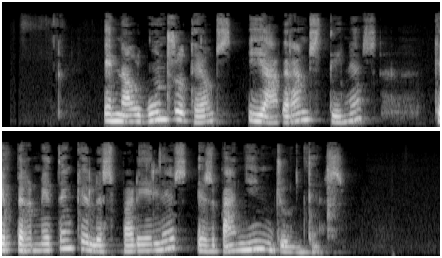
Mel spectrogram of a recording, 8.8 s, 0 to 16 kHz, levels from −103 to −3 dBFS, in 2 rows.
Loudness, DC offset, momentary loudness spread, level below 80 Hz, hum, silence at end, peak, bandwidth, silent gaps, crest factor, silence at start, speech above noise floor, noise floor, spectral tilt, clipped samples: -26 LUFS; under 0.1%; 12 LU; -76 dBFS; none; 1 s; -8 dBFS; 11 kHz; none; 18 dB; 1 s; 50 dB; -75 dBFS; -5.5 dB/octave; under 0.1%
